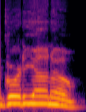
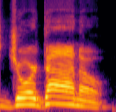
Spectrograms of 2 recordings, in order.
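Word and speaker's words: Giordano: hut right here chief mr gordiano it's jordano can you imagine going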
